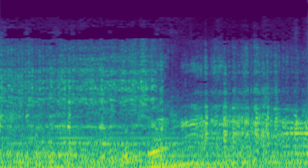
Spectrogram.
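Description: Dark, droning horror-intro soundtrack with a loud hiss over it that cuts off suddenly a little over a second in, followed by a wavering, voice-like effect.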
